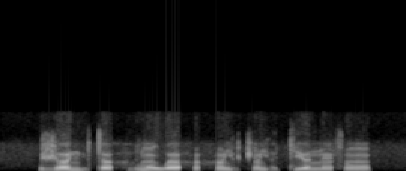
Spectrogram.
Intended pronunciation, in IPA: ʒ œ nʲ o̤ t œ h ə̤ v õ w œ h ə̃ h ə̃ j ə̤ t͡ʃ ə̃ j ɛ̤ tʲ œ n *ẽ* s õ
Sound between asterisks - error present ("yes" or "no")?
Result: no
